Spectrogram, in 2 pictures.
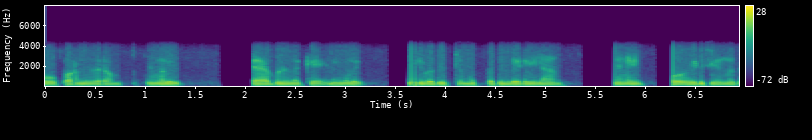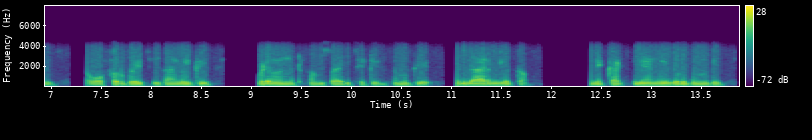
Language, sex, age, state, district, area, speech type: Malayalam, male, 18-30, Kerala, Kozhikode, rural, conversation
